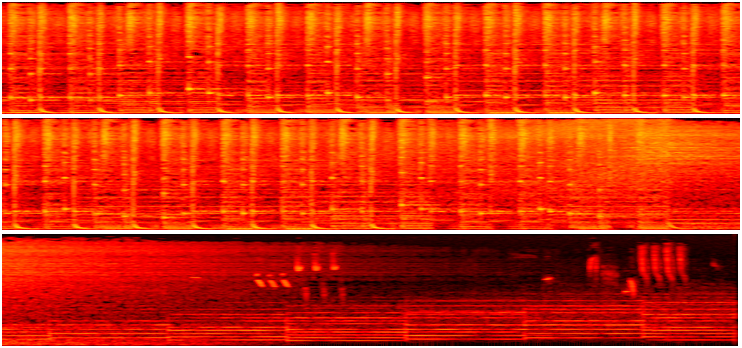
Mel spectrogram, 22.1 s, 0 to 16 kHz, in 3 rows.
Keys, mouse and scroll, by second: 0.0-1.3 typing, 6.9 typing, 14.2 scroll down 1, 14.6 typing, 18.1-18.8 typing.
